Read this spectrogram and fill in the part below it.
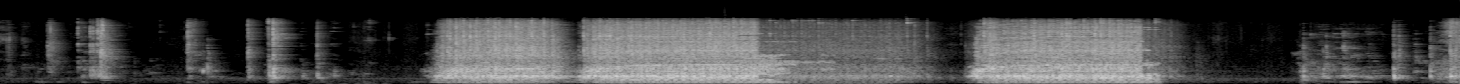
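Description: A sewing machine stitches the front of a long boho dress, running loud and close in three sustained whirring bursts separated by short pauses, with light clicks and handling noises before and after.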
